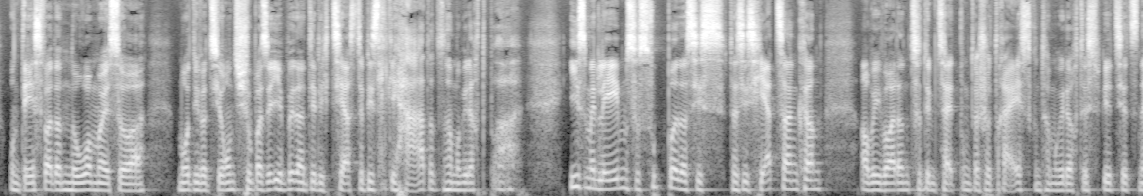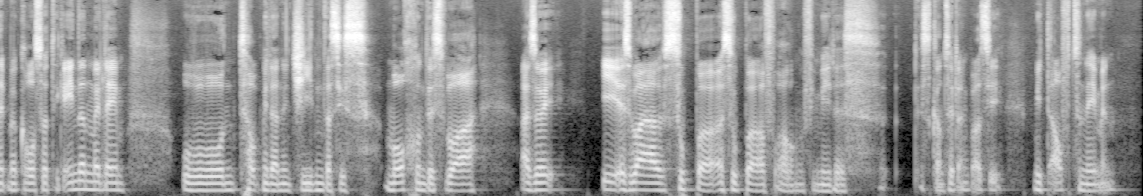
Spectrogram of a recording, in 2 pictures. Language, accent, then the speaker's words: German; Weiz, Styria, Austria; in Weiz, in meiner Heimat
